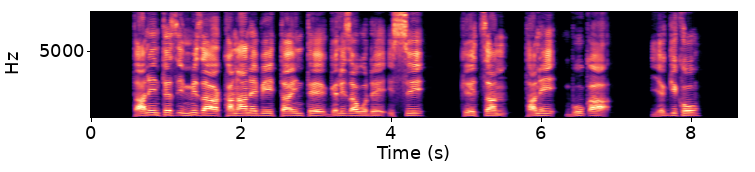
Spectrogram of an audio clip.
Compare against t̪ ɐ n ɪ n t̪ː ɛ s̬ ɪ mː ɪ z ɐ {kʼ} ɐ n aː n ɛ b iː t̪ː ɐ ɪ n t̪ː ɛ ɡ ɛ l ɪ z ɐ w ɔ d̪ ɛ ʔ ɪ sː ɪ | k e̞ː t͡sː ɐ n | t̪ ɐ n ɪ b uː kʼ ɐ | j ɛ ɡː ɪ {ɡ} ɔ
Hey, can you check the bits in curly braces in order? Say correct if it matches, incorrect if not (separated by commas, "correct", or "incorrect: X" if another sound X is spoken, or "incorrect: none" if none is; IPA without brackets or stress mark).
incorrect: k, incorrect: k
